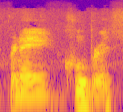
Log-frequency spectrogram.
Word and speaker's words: Renée Coolbrith: Renee Coolbreath.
